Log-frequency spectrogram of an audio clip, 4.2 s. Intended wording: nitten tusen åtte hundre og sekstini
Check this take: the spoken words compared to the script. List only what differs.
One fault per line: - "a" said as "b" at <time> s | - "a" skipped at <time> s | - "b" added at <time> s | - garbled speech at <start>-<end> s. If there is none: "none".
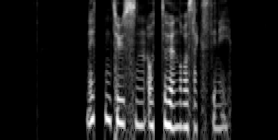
none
